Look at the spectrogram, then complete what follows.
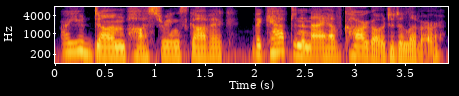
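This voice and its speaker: Woman acting a low-voiced, wry smuggler dealmaker. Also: a little fast, slight background noise, close to an everyday voice. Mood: teasing confidence. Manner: cool, wry. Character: shrewd, self-assured young female smuggler dealmaker. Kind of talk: video game voice acting.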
